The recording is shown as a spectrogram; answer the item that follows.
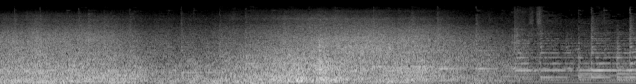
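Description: Small sea waves washing onto a sandy beach, swelling to their loudest about halfway through. Music with steady notes comes in near the end.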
